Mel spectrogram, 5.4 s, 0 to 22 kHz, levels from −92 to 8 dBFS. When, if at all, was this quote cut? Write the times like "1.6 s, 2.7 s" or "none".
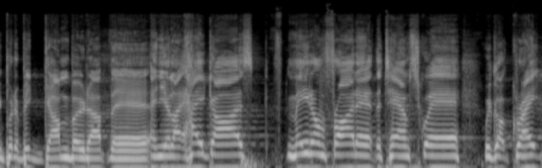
1.5 s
